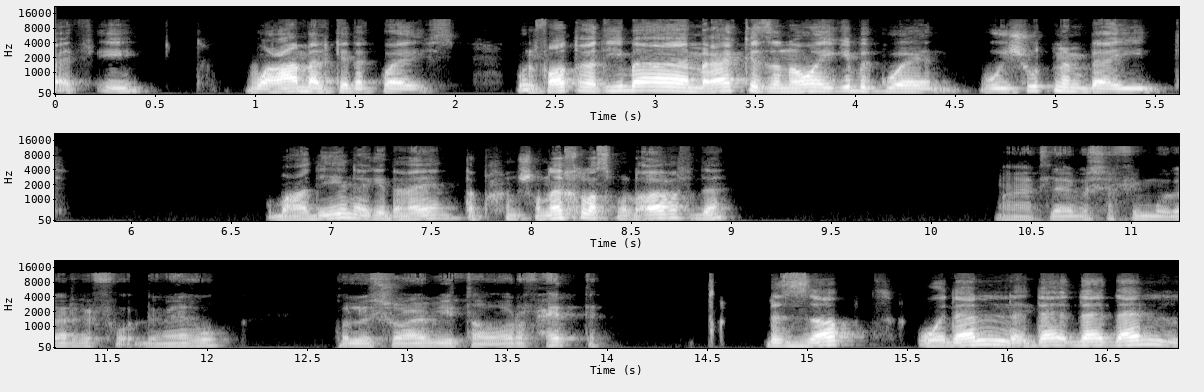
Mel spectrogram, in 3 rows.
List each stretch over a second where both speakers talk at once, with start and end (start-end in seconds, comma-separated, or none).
none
